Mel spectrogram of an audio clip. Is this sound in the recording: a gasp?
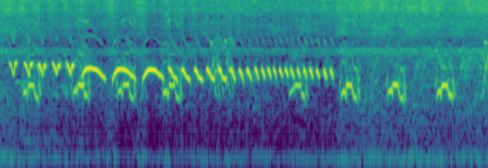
no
